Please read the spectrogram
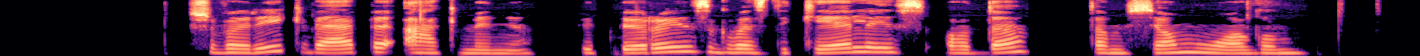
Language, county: Lithuanian, Vilnius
